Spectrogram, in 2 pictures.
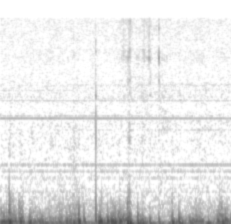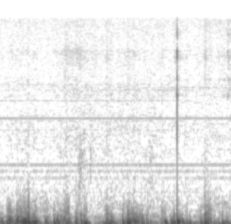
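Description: A solid, hand-sized brown wooden hairbrush back is held near the mic and tapped with fingertips and nails. Soft, dull, low knocks patter almost continuously and die away quickly, with a few sharper nail clicks that add a brief bright tick.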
